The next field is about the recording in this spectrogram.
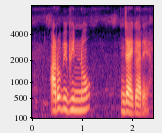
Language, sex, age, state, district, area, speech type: Santali, female, 30-45, West Bengal, Birbhum, rural, spontaneous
